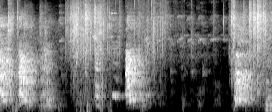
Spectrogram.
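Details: A pet dog named Bear gives rough, throaty barks during play, four bursts spread irregularly over a few seconds with a quiet gap before the last, backed by music.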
